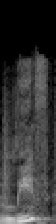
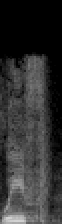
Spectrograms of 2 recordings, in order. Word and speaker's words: Leif: plants his name is leaf and he's very cute i love plants so i appreciate that his name is leaf it's a little homonym moment and it's very cute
